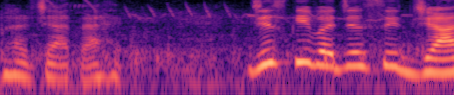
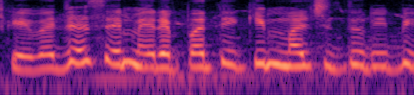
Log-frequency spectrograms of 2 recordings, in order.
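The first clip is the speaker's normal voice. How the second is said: anxious maid begging to keep her job; distressed, imploring servant; pleading maid; 6 semitones higher than usual. Acted. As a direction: plead with your employer, ending higher.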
